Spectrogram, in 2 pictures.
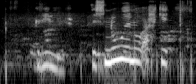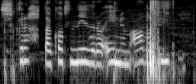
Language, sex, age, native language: Icelandic, male, 12, Icelandic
